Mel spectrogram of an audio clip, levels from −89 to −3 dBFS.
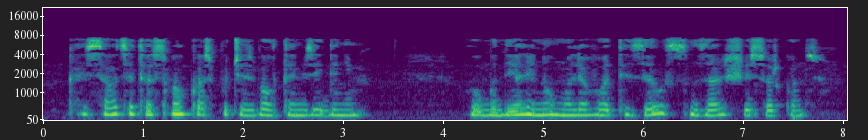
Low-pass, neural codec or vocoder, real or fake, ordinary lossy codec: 7.2 kHz; none; real; MP3, 96 kbps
